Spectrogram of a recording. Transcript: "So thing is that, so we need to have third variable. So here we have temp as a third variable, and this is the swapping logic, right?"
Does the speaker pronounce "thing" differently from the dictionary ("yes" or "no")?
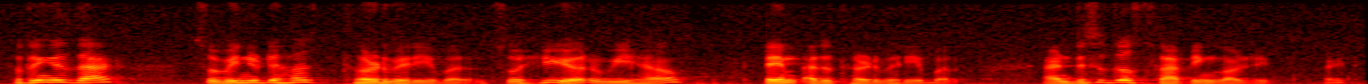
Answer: yes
